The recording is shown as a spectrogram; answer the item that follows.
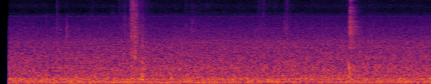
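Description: A steady low machine hum fills the room, with two brief scuffs, about a third of the way in and again near the end.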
